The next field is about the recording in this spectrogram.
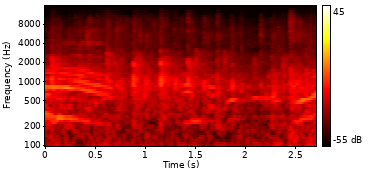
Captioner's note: applause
